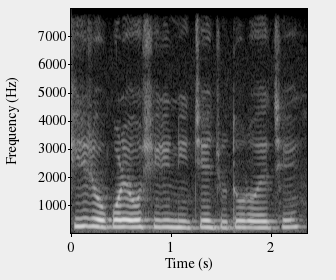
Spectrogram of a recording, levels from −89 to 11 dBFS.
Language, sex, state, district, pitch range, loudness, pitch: Bengali, female, West Bengal, Cooch Behar, 230-250 Hz, -13 LUFS, 245 Hz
